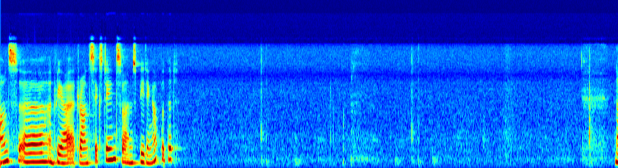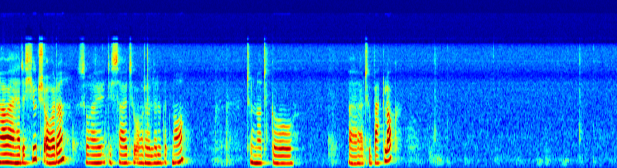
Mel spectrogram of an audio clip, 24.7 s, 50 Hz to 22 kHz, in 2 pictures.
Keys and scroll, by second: 12.7 1, 14.7-15.4 typing.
